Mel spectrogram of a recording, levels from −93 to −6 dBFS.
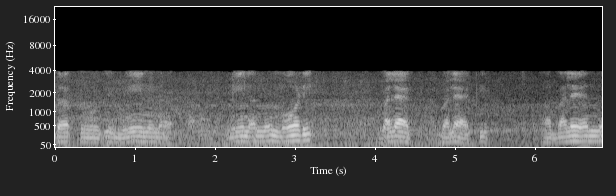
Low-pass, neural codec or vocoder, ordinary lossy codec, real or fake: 7.2 kHz; vocoder, 44.1 kHz, 128 mel bands, Pupu-Vocoder; AAC, 16 kbps; fake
